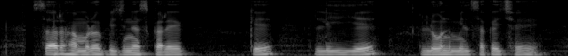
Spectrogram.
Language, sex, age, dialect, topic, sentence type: Maithili, male, 18-24, Eastern / Thethi, banking, question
